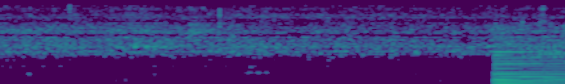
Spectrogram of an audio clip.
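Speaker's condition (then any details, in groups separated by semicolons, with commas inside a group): No condition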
